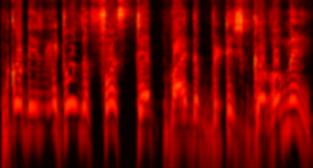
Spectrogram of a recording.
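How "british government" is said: heavy emphasis placed on British government. Explaining the Regulating Act of 1773: stress on BRITISH GOVERNMENT. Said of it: "I'm stressing the word British government".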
